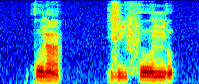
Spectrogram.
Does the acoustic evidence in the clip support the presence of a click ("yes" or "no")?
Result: no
